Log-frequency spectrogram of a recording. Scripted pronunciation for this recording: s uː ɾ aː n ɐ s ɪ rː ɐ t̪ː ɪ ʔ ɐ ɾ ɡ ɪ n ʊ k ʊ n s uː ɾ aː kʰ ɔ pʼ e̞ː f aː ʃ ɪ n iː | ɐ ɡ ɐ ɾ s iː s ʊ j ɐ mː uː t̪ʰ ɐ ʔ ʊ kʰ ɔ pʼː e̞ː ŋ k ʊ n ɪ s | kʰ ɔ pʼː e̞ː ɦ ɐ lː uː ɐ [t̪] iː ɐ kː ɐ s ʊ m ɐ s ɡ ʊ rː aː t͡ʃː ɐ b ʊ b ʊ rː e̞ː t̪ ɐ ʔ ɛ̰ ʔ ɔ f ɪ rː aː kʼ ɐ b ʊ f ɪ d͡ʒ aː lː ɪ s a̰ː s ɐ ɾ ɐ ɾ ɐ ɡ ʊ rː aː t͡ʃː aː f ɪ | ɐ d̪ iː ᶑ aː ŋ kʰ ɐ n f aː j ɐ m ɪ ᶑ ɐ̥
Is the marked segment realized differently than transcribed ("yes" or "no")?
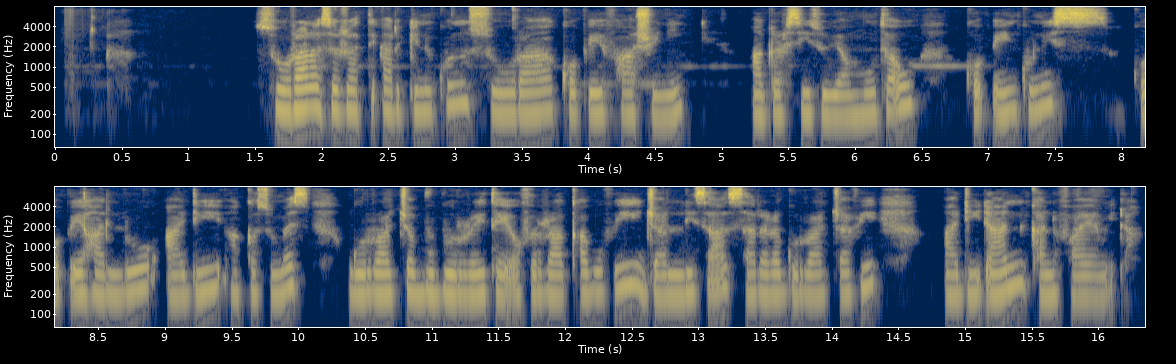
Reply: yes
